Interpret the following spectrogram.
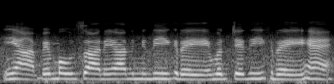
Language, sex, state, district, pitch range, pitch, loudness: Hindi, female, Haryana, Charkhi Dadri, 240-260 Hz, 250 Hz, -13 LUFS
